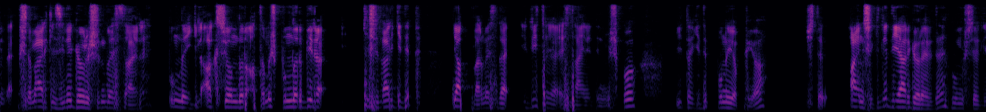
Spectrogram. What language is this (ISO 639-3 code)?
tur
